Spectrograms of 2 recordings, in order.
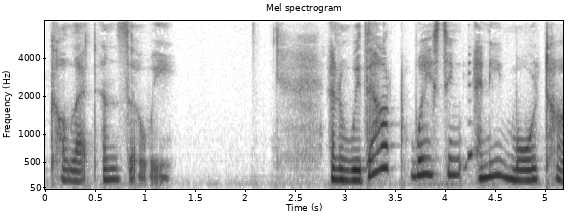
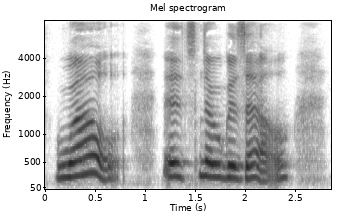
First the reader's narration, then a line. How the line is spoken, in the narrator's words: chuckled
